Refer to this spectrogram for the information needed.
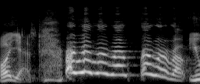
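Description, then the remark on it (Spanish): A person imitates a dog barking with a quick run of about five loud, voiced woofs and yelps. Some are short and some drawn out, with no other sounds. “Un podcast para perros. ¿Te imaginas 25 minutos de...”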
